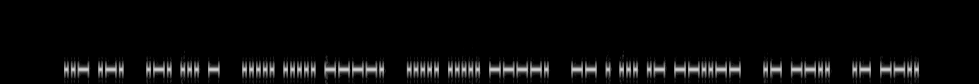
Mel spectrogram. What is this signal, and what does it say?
Morse code, heard as a keyed tone, about 36 wpm, 700 Hz. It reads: UR RST 559 559 MESA, AZ AZ
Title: Practice QSO - Exchange 1 - Beginning - 35wpm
